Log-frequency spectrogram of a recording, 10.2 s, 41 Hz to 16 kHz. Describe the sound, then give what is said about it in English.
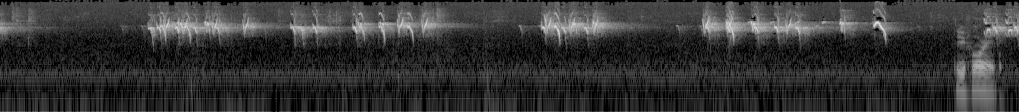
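A bird, numbered 348, gives its alternate call: repeated bursts of high, rapid chirping phrases in irregular clusters over a steady low hum, ending with a brief louder descending call. “Three four eight alternate call.”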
